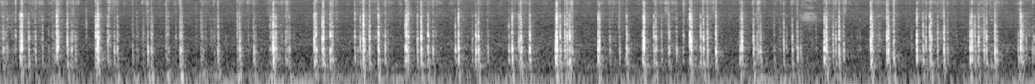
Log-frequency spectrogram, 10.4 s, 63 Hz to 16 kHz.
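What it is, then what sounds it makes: Cellophane-wrapped cardboard perfume box. Fingertips and short dark-painted nails tap rapidly on the sides and back of a rectangular cardboard "Thank U Next" perfume box, about 100 ml size. The hollow box, with the bottle inside and still sealed in clear cellophane, is held upright in both hands. The result is a steady run of quick, dry, muted taps that stop almost instantly, with a faint papery rustle.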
